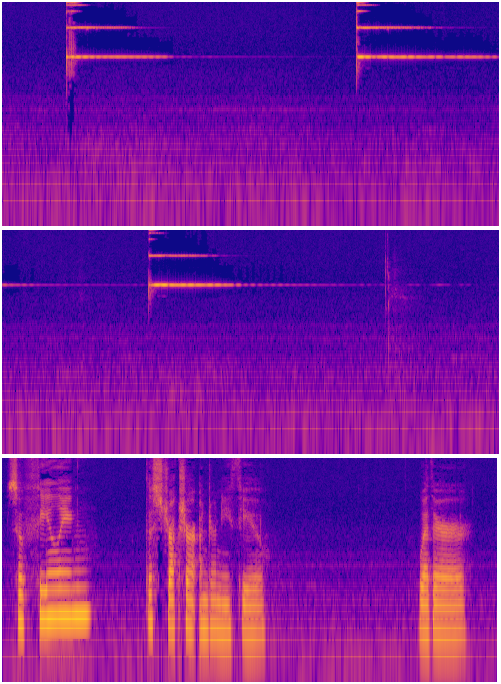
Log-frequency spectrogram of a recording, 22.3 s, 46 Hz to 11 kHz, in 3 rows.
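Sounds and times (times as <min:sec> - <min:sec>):
meditation bell strikes: 0:01.0 - 0:03.1, 0:05.3 - 0:08.8, 0:09.6 - 0:12.9
speech: 0:15.0 - 0:16.3, 0:17.1 - 0:18.9, 0:21.2 - 0:22.0.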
